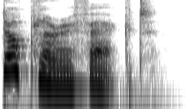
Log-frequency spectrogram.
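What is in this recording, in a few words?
"doppler effect", British English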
